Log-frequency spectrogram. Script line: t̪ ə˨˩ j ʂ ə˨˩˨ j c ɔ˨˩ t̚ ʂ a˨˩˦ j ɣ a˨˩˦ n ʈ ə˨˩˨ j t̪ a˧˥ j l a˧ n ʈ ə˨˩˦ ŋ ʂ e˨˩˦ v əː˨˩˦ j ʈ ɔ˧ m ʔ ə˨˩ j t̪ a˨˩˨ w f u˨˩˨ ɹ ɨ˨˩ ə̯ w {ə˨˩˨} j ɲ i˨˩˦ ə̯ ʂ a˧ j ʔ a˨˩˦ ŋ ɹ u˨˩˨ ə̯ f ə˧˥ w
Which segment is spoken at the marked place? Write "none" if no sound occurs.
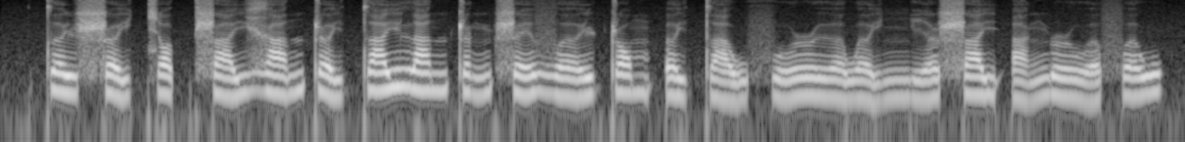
ə˨˩˨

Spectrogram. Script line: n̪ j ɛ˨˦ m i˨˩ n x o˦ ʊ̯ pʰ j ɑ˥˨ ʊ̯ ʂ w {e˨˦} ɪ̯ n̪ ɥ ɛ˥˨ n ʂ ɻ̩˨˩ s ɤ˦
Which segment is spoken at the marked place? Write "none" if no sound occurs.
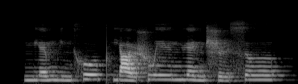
e˦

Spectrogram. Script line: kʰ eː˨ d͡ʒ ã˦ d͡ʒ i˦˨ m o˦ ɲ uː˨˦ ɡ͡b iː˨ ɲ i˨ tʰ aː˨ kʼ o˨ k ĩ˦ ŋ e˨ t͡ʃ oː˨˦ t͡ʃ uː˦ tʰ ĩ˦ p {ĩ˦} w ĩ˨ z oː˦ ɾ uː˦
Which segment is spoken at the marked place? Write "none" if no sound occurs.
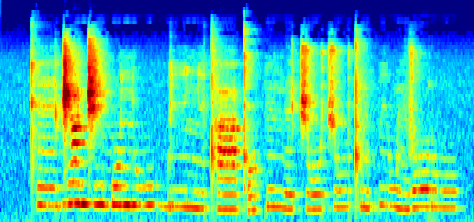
i˦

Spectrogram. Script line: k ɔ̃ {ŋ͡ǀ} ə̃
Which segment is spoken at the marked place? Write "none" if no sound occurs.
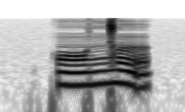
ŋ͡ǀ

